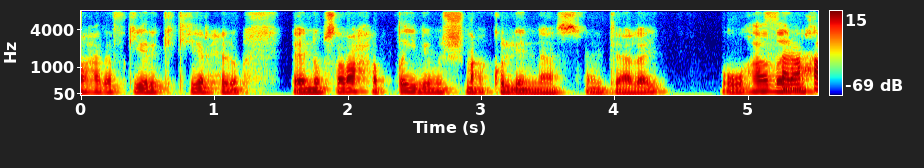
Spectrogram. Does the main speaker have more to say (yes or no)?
yes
